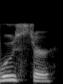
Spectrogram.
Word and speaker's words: Worcester: up Spokane in Yakima Scarborough Scarborough yeah and Wooster Lista Wooster Worcester Mass yeah we say Worcester exactly Worcester Mass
